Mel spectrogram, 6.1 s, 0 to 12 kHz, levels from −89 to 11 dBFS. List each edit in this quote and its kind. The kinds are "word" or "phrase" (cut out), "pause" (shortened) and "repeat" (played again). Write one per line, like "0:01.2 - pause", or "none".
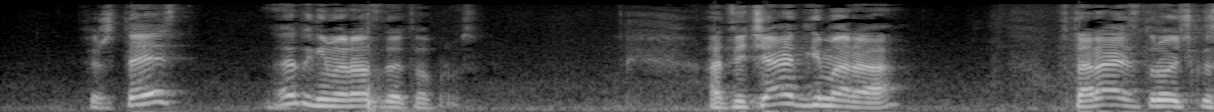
none

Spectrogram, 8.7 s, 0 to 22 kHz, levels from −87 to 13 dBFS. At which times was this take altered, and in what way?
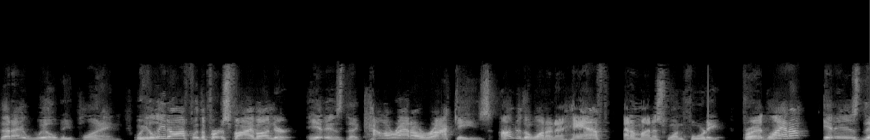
0:01.3 - pause
0:06.1 - pause
0:07.3 - pause

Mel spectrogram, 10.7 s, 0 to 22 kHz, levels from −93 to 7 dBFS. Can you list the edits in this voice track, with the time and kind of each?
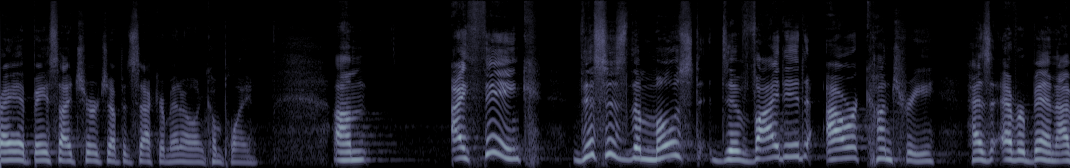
none

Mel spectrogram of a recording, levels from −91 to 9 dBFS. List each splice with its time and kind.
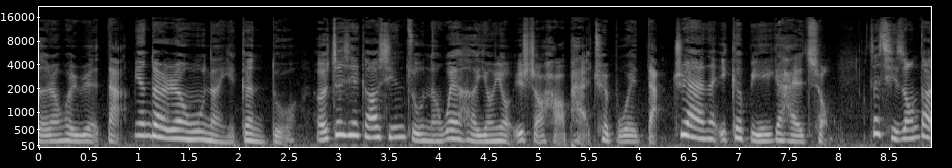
0:00.9 - pause
0:02.7 - pause
0:06.3 - pause

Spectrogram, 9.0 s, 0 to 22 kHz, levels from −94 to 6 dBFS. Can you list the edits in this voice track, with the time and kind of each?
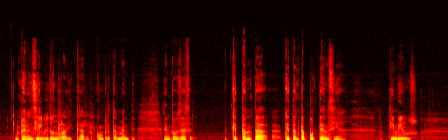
0:01.2 - phrase
0:01.9 - pause
0:05.6 - pause
0:07.9 - word

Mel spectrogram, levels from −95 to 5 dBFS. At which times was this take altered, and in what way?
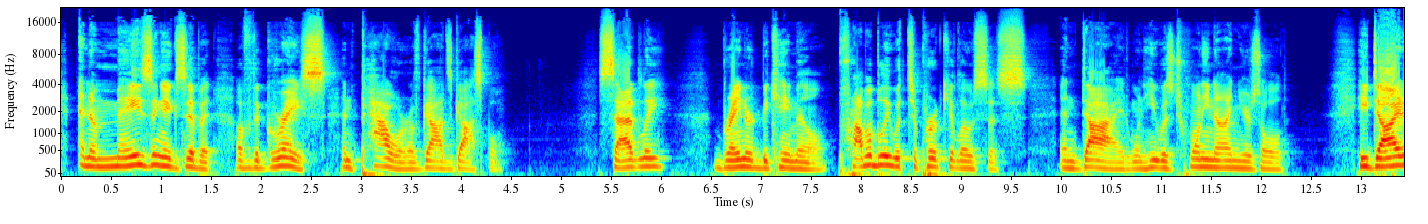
0:07.7 - pause
0:11.1 - word

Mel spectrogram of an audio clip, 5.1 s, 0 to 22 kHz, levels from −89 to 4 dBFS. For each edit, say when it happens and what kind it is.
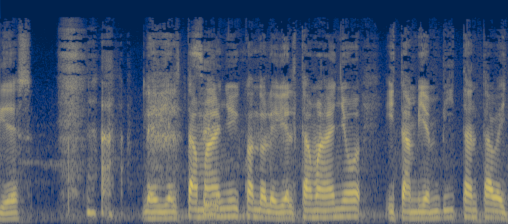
none

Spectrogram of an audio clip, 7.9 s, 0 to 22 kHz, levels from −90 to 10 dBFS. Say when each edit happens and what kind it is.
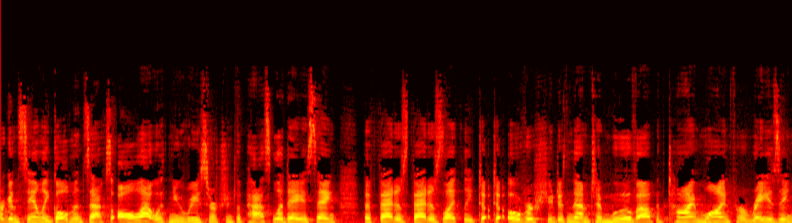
0:02.3 - word
0:02.7 - word
0:04.1 - repeat
0:04.9 - repeat
0:05.7 - phrase
0:06.6 - word

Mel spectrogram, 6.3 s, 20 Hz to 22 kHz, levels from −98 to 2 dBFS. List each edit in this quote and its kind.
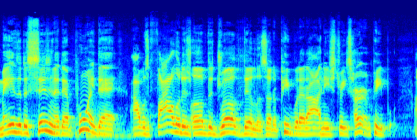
0:02.3 - word
0:02.9 - word
0:04.8 - word

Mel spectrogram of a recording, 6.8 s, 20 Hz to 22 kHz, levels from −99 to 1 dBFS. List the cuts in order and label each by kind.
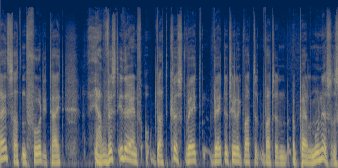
none

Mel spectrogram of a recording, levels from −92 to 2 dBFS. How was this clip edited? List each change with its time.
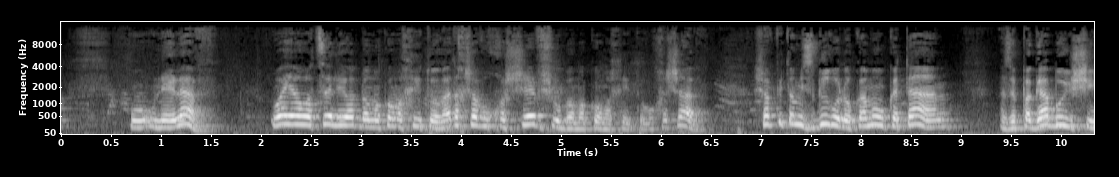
none

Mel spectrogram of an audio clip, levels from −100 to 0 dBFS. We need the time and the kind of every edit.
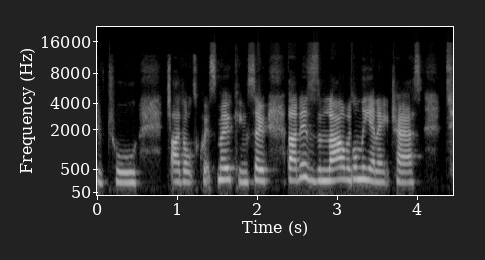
0:00.9 - word
0:02.4 - phrase
0:03.2 - word

